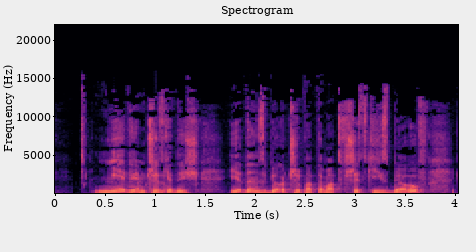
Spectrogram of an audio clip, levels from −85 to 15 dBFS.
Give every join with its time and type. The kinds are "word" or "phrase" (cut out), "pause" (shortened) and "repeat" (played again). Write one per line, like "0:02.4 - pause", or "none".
0:01.1 - word
0:02.5 - word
